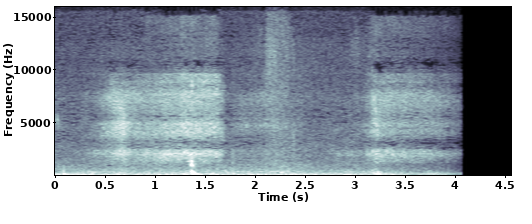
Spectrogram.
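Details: Sleeping caracal known as Big Floppa gives two rasping, hissy snoring breaths about two seconds apart, the second shorter, before the recording cuts to silence.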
